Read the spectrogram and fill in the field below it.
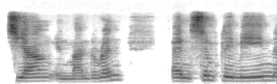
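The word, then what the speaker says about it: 将: A shogun is the Japanese pronunciation of a Chinese character, with what is pronounced jiang in Mandarin, and simply mean a general.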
